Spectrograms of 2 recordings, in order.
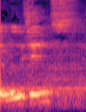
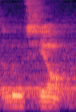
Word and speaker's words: Illusione: I'm coming in, I'm just like, yo, do you guys actually carry illusions? And Monique and have all of her sophisticated, oneness with the universe. She's like, well, it's actually pronounced Illusione.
